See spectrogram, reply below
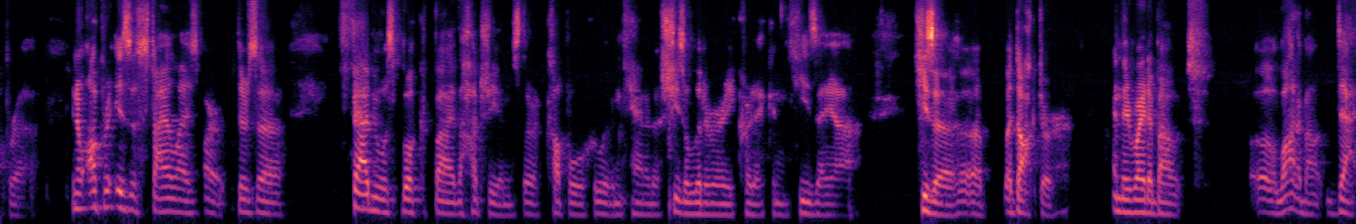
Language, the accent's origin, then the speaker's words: English; Detroit, Michigan, United States; I was very lucky growing up in Detroit to have sort of phenomenal access to opera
